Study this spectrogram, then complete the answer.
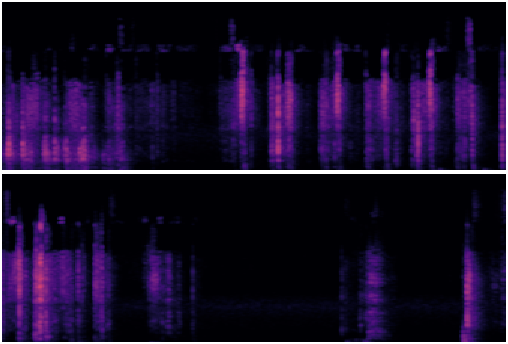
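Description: Oracle angel-message cards are shuffled and drawn by hand, producing irregular crisp, snappy bursts of riffling close up, separated by short pauses, with no voices.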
